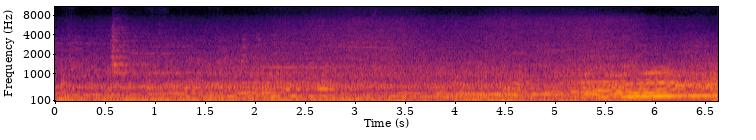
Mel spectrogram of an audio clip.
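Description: City street traffic, with a motor vehicle's engine pulling away and rising in pitch over the last couple of seconds. A sharp click comes about half a second in.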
